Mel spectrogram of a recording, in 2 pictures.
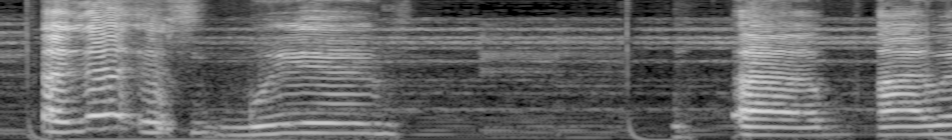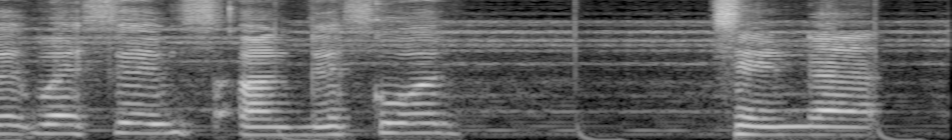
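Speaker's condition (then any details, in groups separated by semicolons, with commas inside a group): Cerebral palsy; affects voice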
